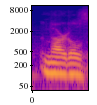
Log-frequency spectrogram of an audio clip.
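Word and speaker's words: Nardole: And the way the doctor said Nardal's name, because it's usually the accent on the first syllable, Nardal.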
